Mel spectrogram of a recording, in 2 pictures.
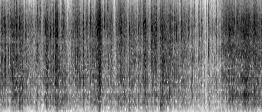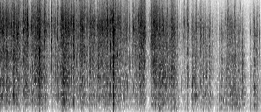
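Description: Plastic packaging crinkling and crackling as it is handled: a white poly mailer is torn open by hand, then the clear plastic bag holding the shirt rustles as it is pulled out and handled.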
